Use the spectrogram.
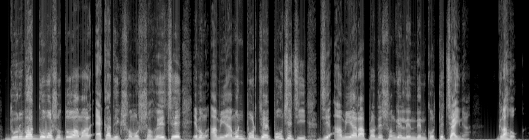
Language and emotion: Bengali, disgusted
